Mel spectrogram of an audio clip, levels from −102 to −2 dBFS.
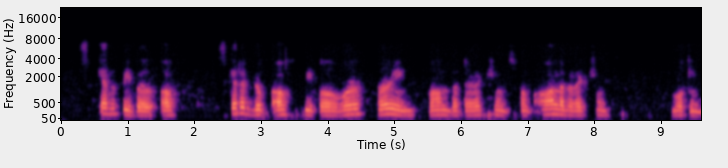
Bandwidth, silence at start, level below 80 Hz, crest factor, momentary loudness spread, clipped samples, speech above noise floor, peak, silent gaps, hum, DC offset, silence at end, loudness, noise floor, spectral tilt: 7 kHz; 0.6 s; -80 dBFS; 22 dB; 11 LU; under 0.1%; 52 dB; -12 dBFS; none; none; under 0.1%; 0 s; -34 LUFS; -85 dBFS; -8.5 dB/octave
